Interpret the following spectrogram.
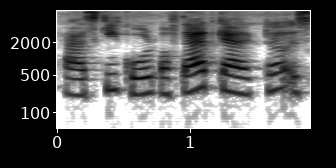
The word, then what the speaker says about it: ASCII: The code ASCII, that is it is ASCII. It is pronounced as ASCII, which stands for American Standard Code for Information Interchange, uses 7-bit to represent each character in computer memory.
